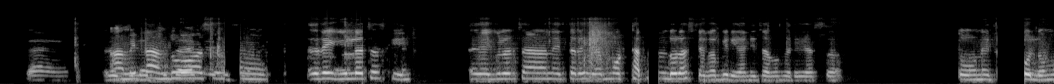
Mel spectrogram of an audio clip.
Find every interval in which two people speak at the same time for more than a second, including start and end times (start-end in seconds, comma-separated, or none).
1.2-2.6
